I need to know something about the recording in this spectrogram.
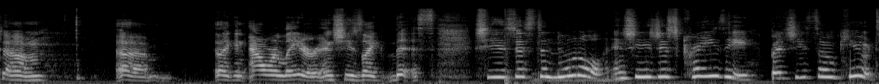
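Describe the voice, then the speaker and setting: A woman chatting casually to her viewers in a craft video, rambling and often interrupting herself in a giggly way. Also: sits high. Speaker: craft video maker showing scrapbook pages. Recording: clearly noisy home recording with clicks.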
